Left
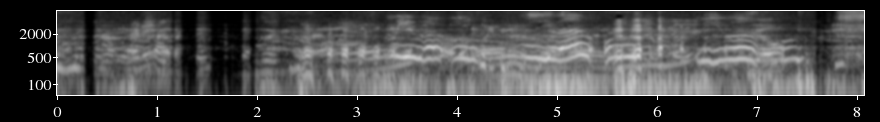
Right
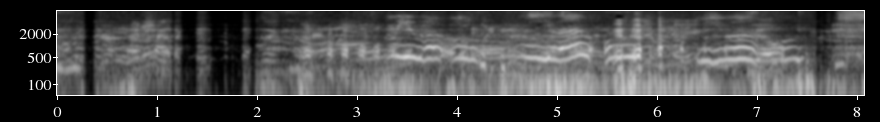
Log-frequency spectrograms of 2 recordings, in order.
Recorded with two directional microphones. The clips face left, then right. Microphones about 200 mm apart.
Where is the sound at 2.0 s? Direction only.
35° left (ahead or behind).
